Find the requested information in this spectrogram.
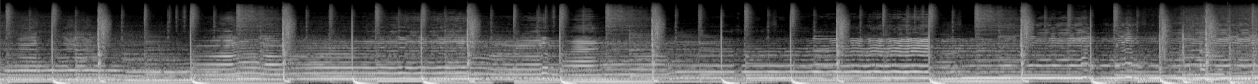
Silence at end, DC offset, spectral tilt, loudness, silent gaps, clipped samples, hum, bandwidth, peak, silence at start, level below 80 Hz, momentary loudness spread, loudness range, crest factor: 0 s; under 0.1%; -6 dB/octave; -12 LUFS; none; under 0.1%; none; 18 kHz; 0 dBFS; 0 s; -16 dBFS; 4 LU; 2 LU; 10 dB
